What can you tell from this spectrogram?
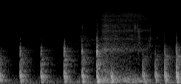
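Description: A quick run of about ten knocks on wood, hollow and fairly loud, tapped out in an uneven rhythm with no talking.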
